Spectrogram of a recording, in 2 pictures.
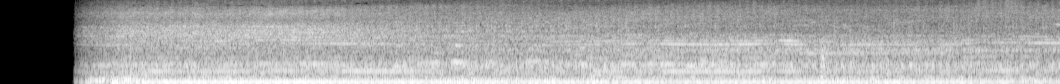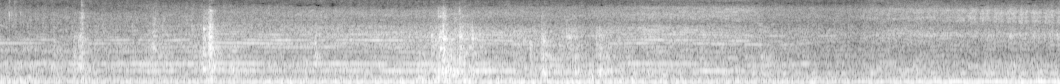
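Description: A motor vehicle engine idling steadily, a low hum with a few short knocks and clicks in the middle.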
